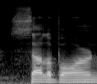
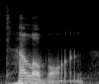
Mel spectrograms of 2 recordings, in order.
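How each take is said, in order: First: The name begins with a soft S sound. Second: The name begins with a hard K sound. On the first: The speaker calls it wrong. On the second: The speaker calls it right.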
